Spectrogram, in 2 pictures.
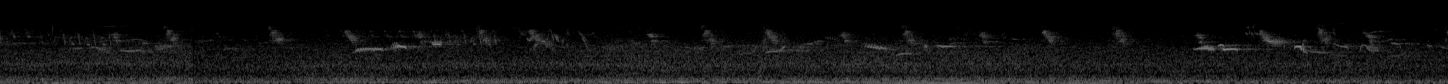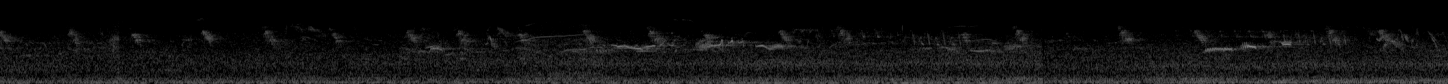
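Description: Small birds chirping, a run of quick, sharp notes with a few short rising and falling calls, over a steady low outdoor background noise.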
